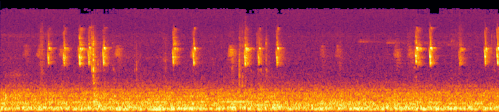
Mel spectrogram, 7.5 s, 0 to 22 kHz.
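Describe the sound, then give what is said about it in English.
Two birds, identified as 273 and 274, chitter and call back and forth, one responding to the other, in quick bursts of high, bright notes clustered in short rapid series over a steady low rumble of background noise. “Chitter by the birds.”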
